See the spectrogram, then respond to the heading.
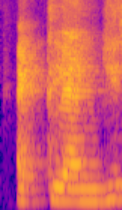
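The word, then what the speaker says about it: Leclanché: उसको प्रोनाउंस कैसे करना देखो, LECLANCHE, एक्लैंजी सेल, एस नहीं है, एक्लैंजिस।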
